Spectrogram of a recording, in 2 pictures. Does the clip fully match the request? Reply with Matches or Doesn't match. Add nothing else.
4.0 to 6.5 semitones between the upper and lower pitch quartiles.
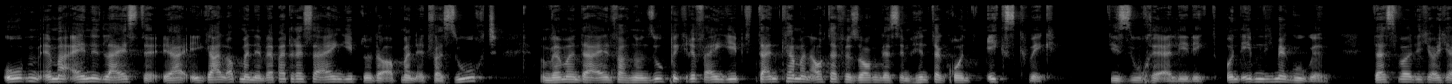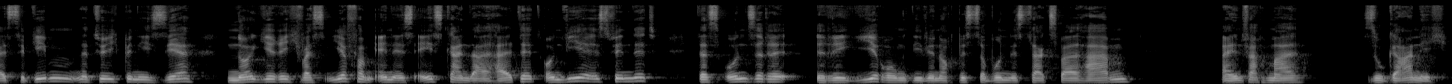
Matches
